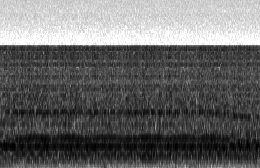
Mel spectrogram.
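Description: Organ theme music of an old-time radio show, holding one long sustained chord.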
